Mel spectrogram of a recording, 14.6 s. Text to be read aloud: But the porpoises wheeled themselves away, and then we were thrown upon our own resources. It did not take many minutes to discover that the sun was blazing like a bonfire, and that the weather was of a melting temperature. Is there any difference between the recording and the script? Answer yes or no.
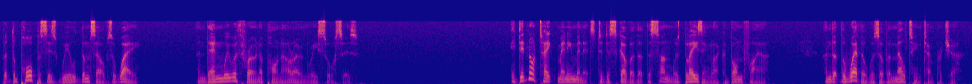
no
